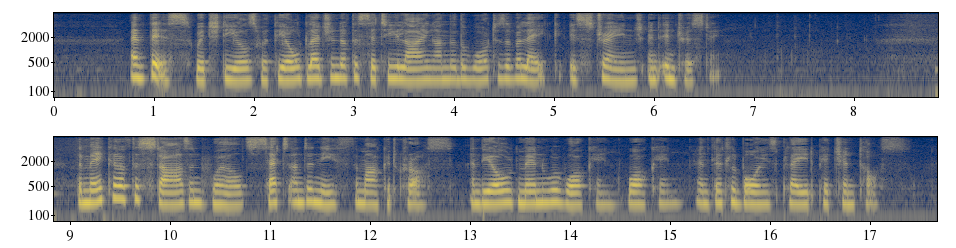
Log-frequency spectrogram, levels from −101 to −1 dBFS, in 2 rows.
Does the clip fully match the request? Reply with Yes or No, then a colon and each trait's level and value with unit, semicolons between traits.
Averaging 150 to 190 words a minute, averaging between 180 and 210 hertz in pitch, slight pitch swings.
Yes: average, 165 wpm; high, 190 Hz; narrow, 2.0 semitones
